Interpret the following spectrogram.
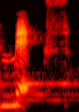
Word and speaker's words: Mix: name is mix k it's mix so kind of like cookie mix or mixing bowl that sort of thing that's how it's pronounced that is my name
